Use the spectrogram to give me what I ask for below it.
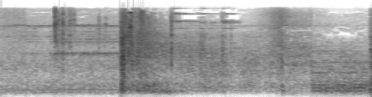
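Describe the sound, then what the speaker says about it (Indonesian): A single gunshot rings out in a crime film scene about a sniper targeting corrupt officials. It is a sharp, loud blast that stands out over a dense background score, with no one talking. "Ternyata Miguel sengaja menembak anaknya Gomez dengan tujuan membuatnya jera."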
